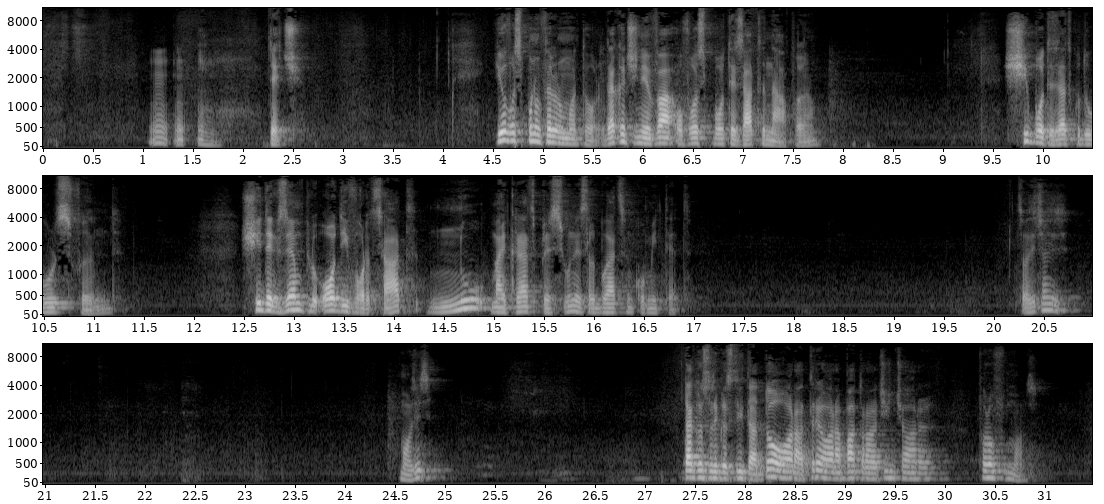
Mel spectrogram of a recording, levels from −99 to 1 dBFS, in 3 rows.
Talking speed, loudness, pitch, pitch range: 110 wpm, -31 LUFS, 130 Hz, 105-150 Hz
